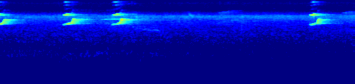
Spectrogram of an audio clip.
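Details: Male Orange-bellied Leafbird in Hong Kong gives four short, sharp upslurred notes at uneven intervals, high and bright, against a soft steady hiss.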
